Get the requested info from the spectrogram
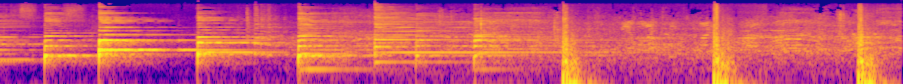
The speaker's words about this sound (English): That a knock in the door.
